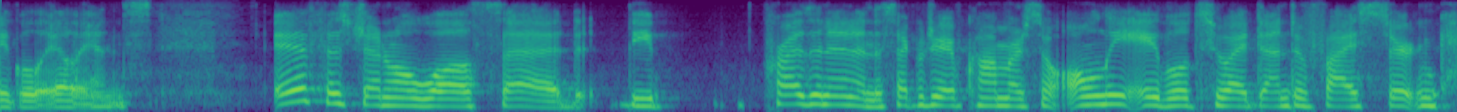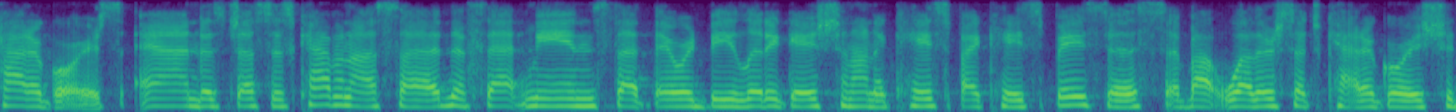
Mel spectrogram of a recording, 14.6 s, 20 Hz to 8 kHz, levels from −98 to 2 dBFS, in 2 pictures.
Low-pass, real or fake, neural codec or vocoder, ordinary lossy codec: 7.2 kHz; fake; codec, 16 kHz, 8 kbps, FunCodec, trained on Chinese and English, 25 frames a second; Opus, 24 kbps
